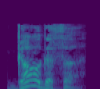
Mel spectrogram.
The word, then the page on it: golgotha: British English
